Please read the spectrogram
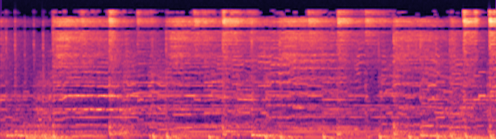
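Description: Live rock band of drum kit, electric guitars, electric bass and keyboards playing the last bars of a pop-rock song.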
